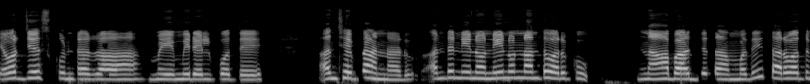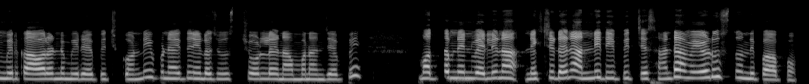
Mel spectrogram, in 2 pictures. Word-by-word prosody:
"ఎవరు 275 -1 +2
జేసుకుంటార్రా 250 -5 0 0.5
మి 240 - 0 0.2
మీరెళ్ళిపోతే." 235 -2 -1 0.8
అని 275 +1 +1
చెప్పి 285 +1 +2
అన్నాడు. 220 -2 -4 0.3
అంటే 295 +3 -1
నేను 285 -1 +3
నేనున్నంతవరకు, 290 -2 +1 0.7
నా 245 - +5 0.2
బాధ్యత 255 0 +3
అమ్మది. 240 +6 -4 0.2
తరువాత 275 -1 +3
మీరు 265 -1 -3
కావాలంటే 255 +1 +3
మీరు 245 0 -2
ఏపించుకోండి. 240 +3 -7
ఇప్పుడునయితే 275 -2 -3
నేను 265 - 0
ఇలా 255 - 0
చూస్తు 250 0 -8
చూడలేను 250 -2 0
అమ్మనని 235 0 -3
జెప్పి, 235 - -5 0.7
మొత్తం 285 +2 +1
నేను 285 -1 +1
వెళ్ళిన 290 +3 +3 0.3
నెక్స్‌ 265 +4 -1
డేనే 300 +3 +5
అన్నీ 285 +4 +2
తీపిచ్చేసా. 265 -1 -3
అంటే 310 - +4
ఆమె 295 -1 -1
ఏడుస్తుంది 315 -6 -1
పాపం. 210 -2 -2
255 Hz, 135 wpm, -23 LUFS, 240-285 Hz, 0.8 s, నా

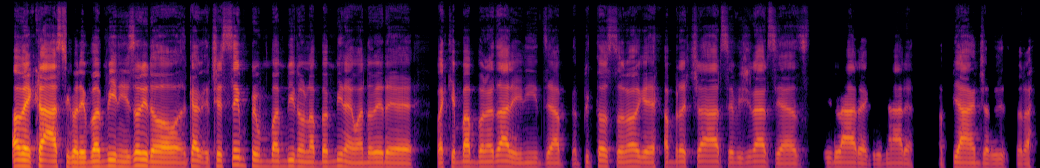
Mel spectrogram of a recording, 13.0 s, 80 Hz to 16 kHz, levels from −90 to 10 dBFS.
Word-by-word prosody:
Vabbè, 130 -1 +8
classico 120 -3 +6
dei 105 0 +5
bambini. 120 +2 +3
Di 110 - -1
solito 110 -7 +4
capi 120 -5 +1
c’è 130 +4 -1
sempre 145 +1 -1
un 120 -1 -8
bambino 120 0 -2
o - - -1
una 110 -1 -2
bambina 115 +3 -3
che, 105 - -1
quando 100 +1 -3
vede 100 -2 -1 0.2
qualche 110 - -3
Babbo 115 0 -1
Natale 115 -2 0
inizia 100 0 -7
p 95 -2 -19
piuttosto, 115 +2 -5
no, 115 +2 -1
che 105 -2 -3
abbracciarsi 115 +1 -5
o - - -4
avvicinarsi, 110 +1 -5
a 95 0 -5
strillare, 105 +2 -6
a - - -7
gridare, 95 +1 -10 0.3
a - - -20
piangere 100 -3 -3
dispera 95 -2 -11
110 Hz, 160 wpm, -20 LUFS, 100-120 Hz, 0.3 s, Vabbè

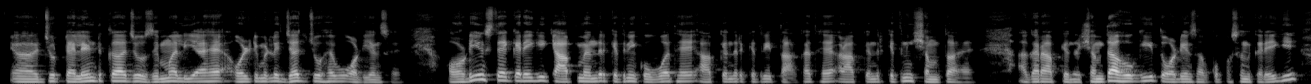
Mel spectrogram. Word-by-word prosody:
अ, 125 -1 +2
जो 120 +5 -2
टैलेंट 145 +4 +4
का 155 -1 +6
जो 145 -1 +2
ज़िम्मा 130 +5 0
लिया 140 -1 +2
है 145 +1 +4 0.2
अल्टीमेटली 145 +2 0
जज 155 +2 +4
जो 145 - 0
है 135 - -2
वो 135 -1 -3
ऑडियंस 110 0 -5
है। - - -19 0.5
ऑडियंस 195 - +2
तय 185 -2 +4
करेगी 165 +1 +3
कि 165 - +1
आपमें 125 +3 +4
अंदर 150 +3 +1
कितनी 145 +1 -2
क़ुव्वत 135 +2 -3
है, 140 +1 0
आपके 115 -1 -5
अंदर 135 +1 -6
कितनी 130 +1 -5
ताकत 120 +6 -5
है 130 +1 -1
और 125 - -4
आपके 115 +1 -3
अंदर 125 0 -6
कितनी 160 -1 -3
क्षमता 115 -6 -2
है। 95 -1 -12 0.5
अगर 130 0 0
आपके 120 -1 0
अंदर 115 0 -3
क्षमता 130 +6 +5
होगी 145 +5 +1
तो - - +1
ऑडियंस 120 0 -1
आपको 110 +1 -8
पसंद 120 +1 -4
करेगी। 140 - -1
130 Hz, 205 wpm, -23 LUFS, 120-145 Hz, 0.5 s, का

